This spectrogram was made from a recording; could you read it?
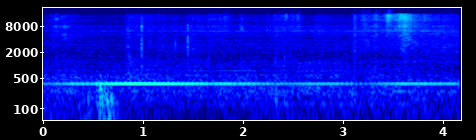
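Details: New Fujitsu 2.5 ton heat pump outdoor unit (AOUH30LUAS1) in heat mode at low speed, steady whine around 381–434 Hz through walls, linked to inverter compressor drive; replacement model was quiet: inverter drive tonal whine.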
